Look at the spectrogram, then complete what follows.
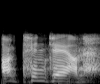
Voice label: pinned, professional epic; vo; Counter Strike Model Pack; CS:GO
